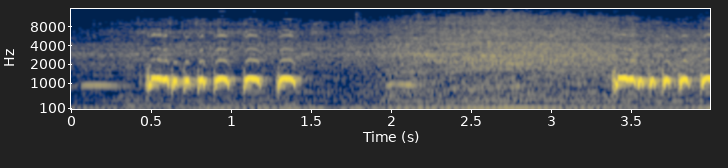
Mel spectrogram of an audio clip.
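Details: Two rapid rolling coo phrases of about six notes each come from a local zebra dove kept as a lure to set other doves calling. A single soft coo sounds between them, over a steady hiss and low rumble.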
